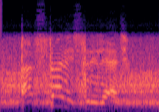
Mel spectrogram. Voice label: player friendly fire, mood low, speech ru; War Thunder

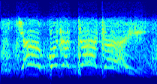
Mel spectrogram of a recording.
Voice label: aircraft damaged, mood high, speech ru

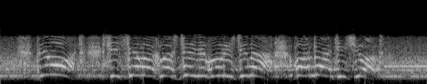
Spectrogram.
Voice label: damaged water, mood high, speech ru; War Thunder

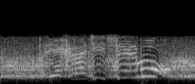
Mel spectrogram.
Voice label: player friendly fire, mood low, speech ru

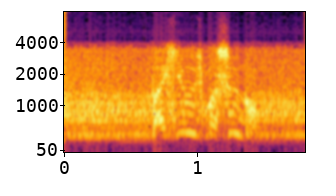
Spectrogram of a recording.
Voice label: bailout, mood low, speech ru; War Thunder

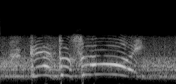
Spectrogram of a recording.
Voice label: player friendly fire, mood high, speech ru

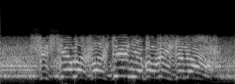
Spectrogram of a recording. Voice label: damaged water, mood high, speech ru; War Thunder

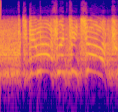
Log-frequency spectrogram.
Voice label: damaged oil, mood high, speech ru; War Thunder

